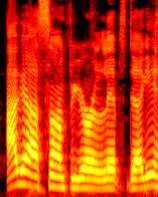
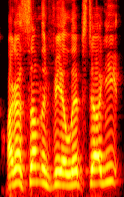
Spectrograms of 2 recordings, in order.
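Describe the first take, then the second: First: It is said in a put-on redneck accent. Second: It is said in the speaker's normal accent.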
